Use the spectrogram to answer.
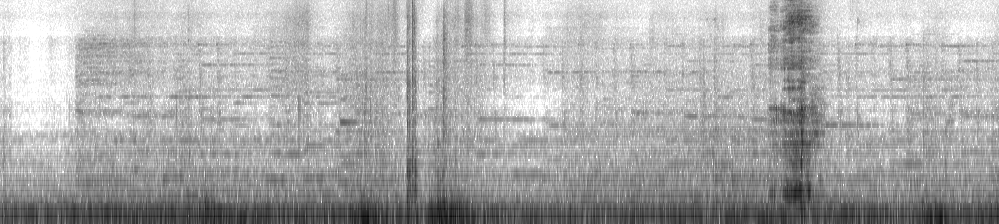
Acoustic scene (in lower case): car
